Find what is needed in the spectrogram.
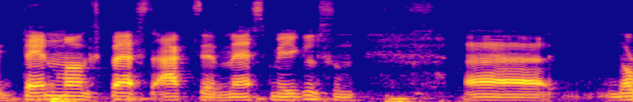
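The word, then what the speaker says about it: Mads Mikkelsen: I mean, if you're going to say the name, you have to say it correctly. Denmark's best actor, Mass. Miglesen.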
